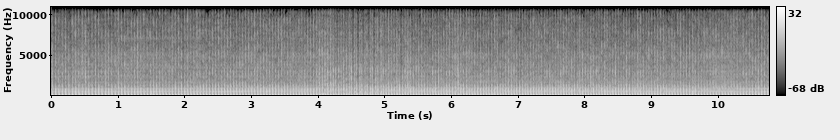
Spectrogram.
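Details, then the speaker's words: Lincoln Weldanpower welder-generator with a Briggs & Stratton 16 hp single-cylinder, sat three years, running on its old leaky carb: steady chugging with a brief speed wobble. Idle is unregulated because the governor linkage is disconnected. "it did run um it didn't seem to be regulating its idle speed"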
